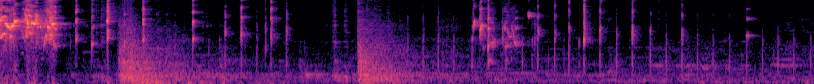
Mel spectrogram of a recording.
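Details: Excited male lovebird in breeding condition giving a brief shrill chattering burst, then scattered sharp high chips, with two rustling or thumping noises breaking in.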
